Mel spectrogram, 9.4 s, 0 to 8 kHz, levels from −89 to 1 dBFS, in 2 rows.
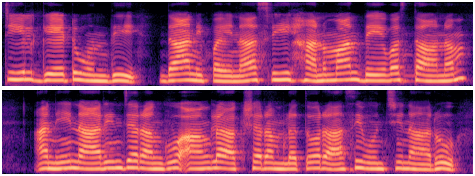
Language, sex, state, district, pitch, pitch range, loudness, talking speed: Telugu, female, Telangana, Hyderabad, 210 Hz, 200-225 Hz, -13 LUFS, 85 wpm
